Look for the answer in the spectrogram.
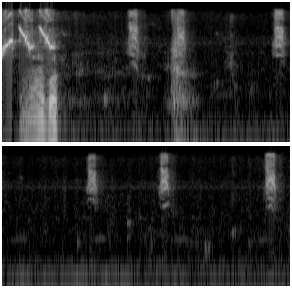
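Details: Double-collared seedeater chick begging, played to train a male: a harsh, buzzy burst opens the recording, followed by six clipped high chips at uneven intervals of roughly half a second to one second.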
